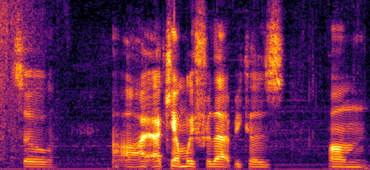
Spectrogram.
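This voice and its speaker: The voice belongs to a man. Background noise is noticeable. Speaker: gaming commentator. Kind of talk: gameplay commentary. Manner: stuttering, many filler words.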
